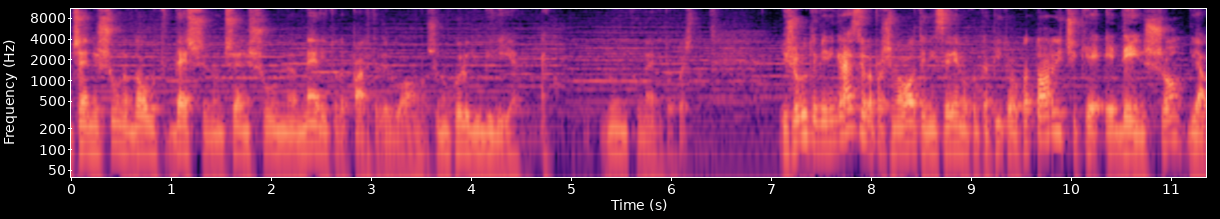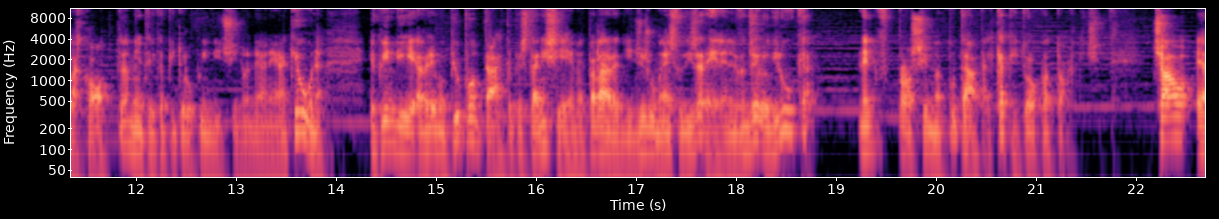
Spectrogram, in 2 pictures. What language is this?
Italian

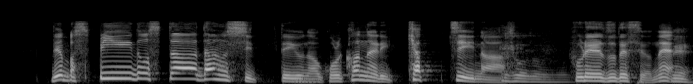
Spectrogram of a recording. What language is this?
Japanese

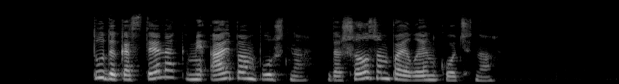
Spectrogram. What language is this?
Mari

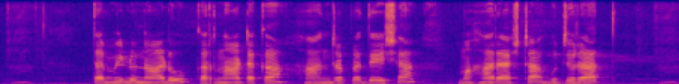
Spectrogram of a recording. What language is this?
Kannada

